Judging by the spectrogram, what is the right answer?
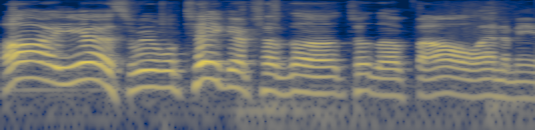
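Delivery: very slow, courtly gentleman's voice. Recalling how a man in an Elder Scrolls game sounded: gentlemanly guy voice. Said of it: "he just sounded like a gentlemanly guy".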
